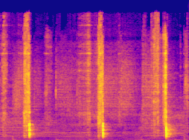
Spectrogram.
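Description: Kitchen knife slicing down through an onion close to the root on a cutting board: three crisp, evenly spaced chops about a second apart, near and moderately loud, with no talking.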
